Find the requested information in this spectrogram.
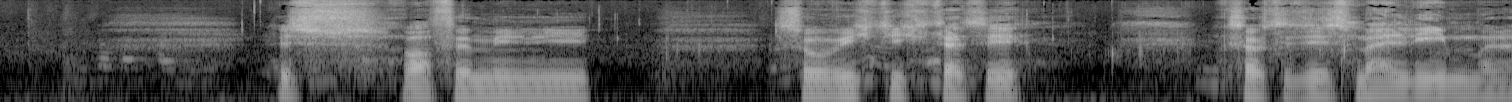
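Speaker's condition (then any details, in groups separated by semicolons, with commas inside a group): Parkinson's disease, rigidity-dominant; rigor-dominant Parkinson's, onset mid-1990s, diagnosed at 50 by Munich specialist, deep brain stimulator implanted; tablets every four hours, reduced dose after brain pacemaker, sudden muscle stiffness episodes; speaks slower, earlier could not hold voice or tone, saw speech therapist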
